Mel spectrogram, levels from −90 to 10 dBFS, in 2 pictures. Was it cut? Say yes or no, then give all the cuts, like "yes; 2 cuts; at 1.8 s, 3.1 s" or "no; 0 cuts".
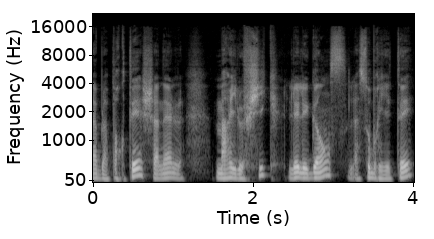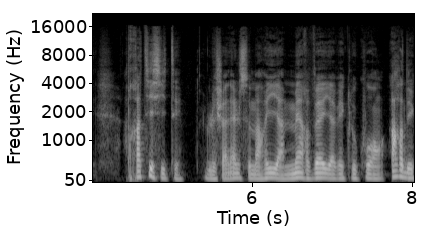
yes; 2 cuts; at 4.4 s, 5.6 s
